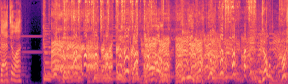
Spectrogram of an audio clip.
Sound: laughing

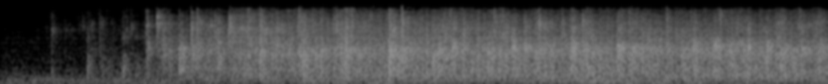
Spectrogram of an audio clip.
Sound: audience applauds

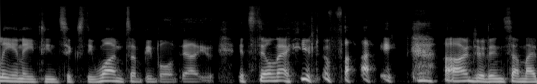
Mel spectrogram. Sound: laughs

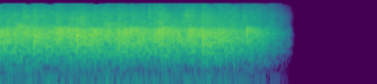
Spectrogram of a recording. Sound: applause breaks out; applause fades

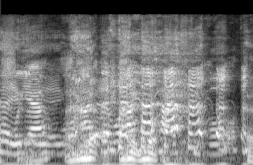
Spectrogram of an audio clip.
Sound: laughs

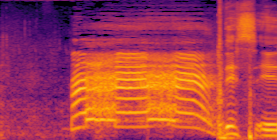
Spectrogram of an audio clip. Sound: screaming

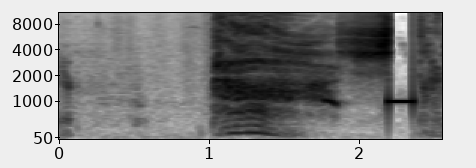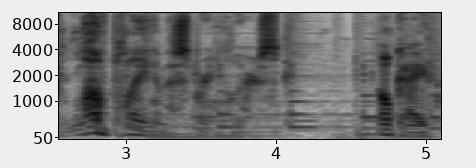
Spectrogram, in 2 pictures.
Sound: beep

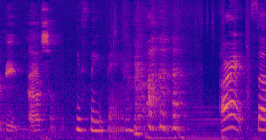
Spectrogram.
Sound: all laugh

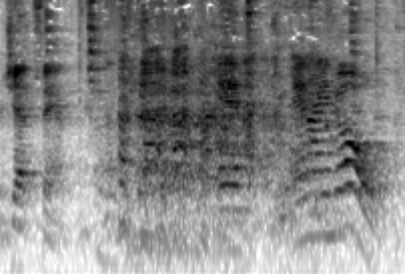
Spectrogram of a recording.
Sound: laughter

